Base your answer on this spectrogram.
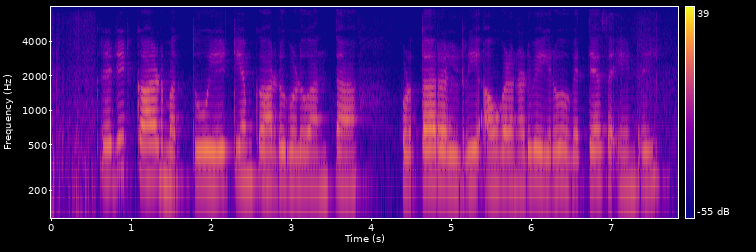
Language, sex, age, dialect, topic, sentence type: Kannada, female, 36-40, Central, banking, question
